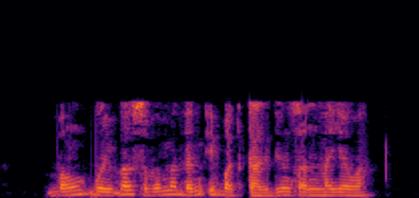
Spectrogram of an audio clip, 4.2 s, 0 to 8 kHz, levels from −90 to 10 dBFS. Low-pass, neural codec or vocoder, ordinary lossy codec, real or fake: 7.2 kHz; none; AAC, 16 kbps; real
